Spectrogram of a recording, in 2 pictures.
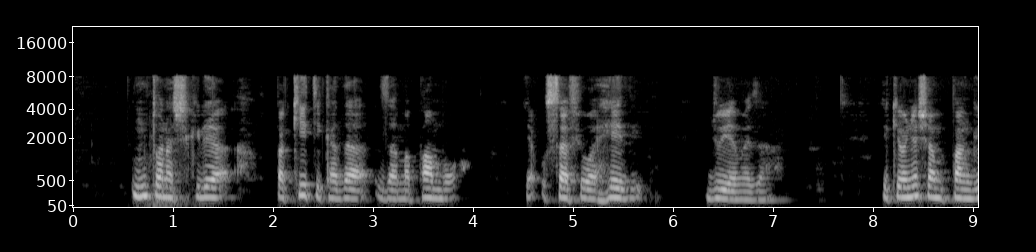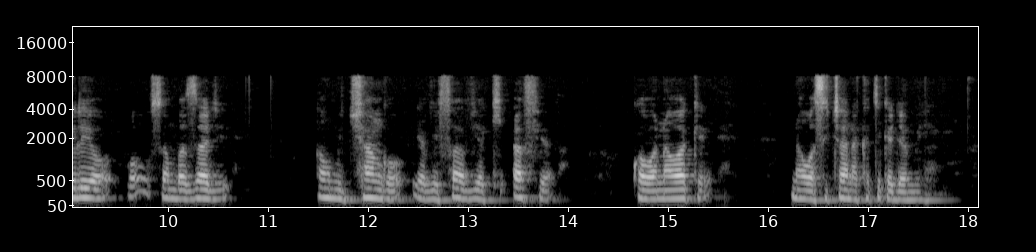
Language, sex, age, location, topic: Swahili, male, 25-35, Wajir, health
